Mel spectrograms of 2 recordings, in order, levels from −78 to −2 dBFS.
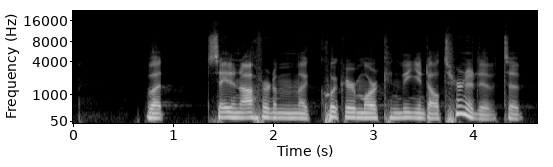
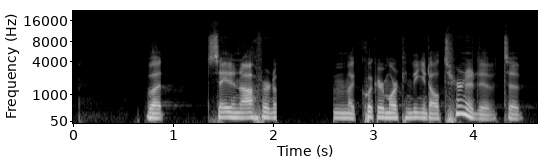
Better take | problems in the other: first | audio freezing; at 2 s for 0.5 s

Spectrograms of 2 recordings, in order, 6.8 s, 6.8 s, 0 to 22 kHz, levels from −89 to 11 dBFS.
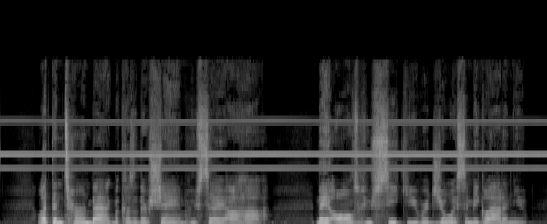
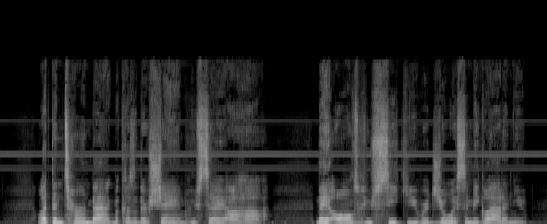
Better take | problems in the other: second | high-pitched whine; loud; throughout; 7 kHz, 7 dB below the speech; faint in the second

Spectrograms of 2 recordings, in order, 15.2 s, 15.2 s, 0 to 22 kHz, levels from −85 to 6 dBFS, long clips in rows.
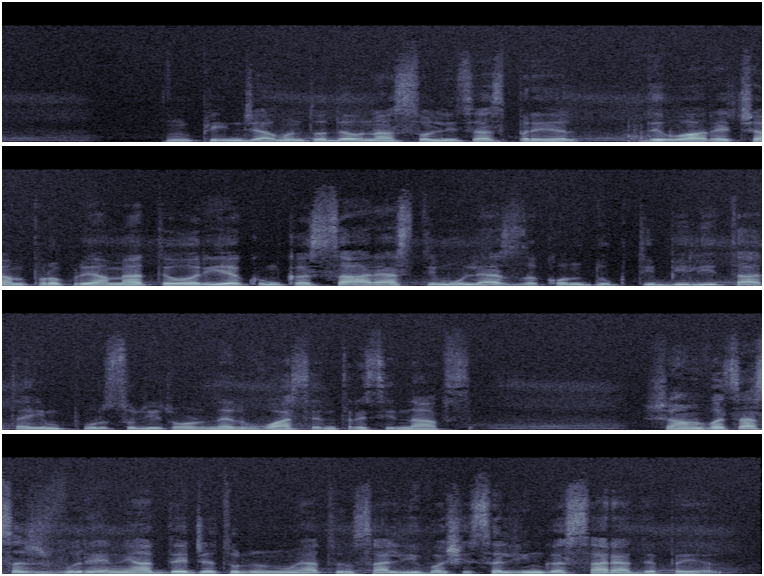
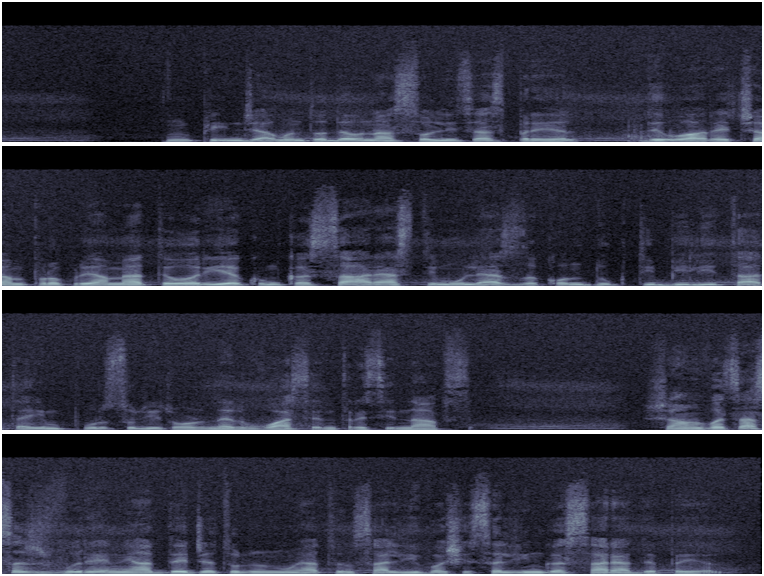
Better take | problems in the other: neither | hiss; noticeable; throughout; 20 dB below the speech; the same in both

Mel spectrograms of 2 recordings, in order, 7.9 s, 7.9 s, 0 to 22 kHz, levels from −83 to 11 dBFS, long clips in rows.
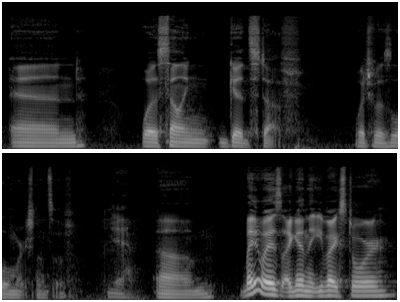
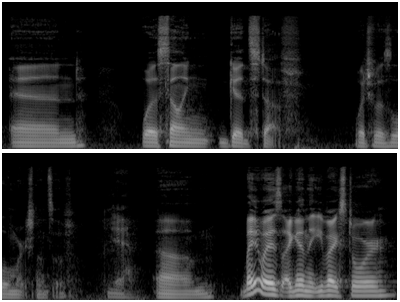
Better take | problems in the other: neither | none

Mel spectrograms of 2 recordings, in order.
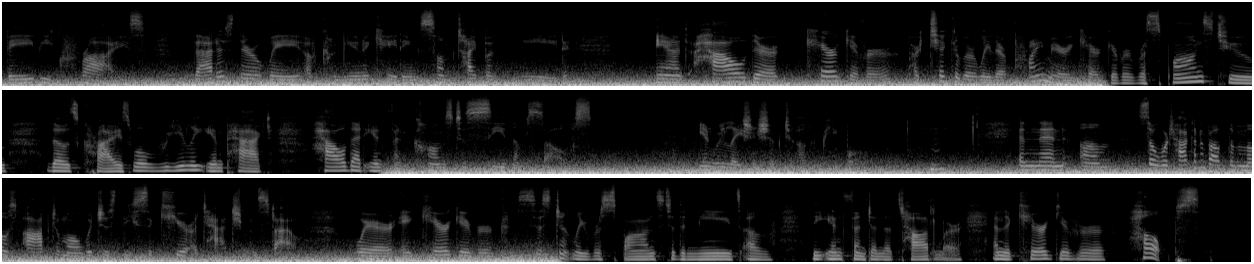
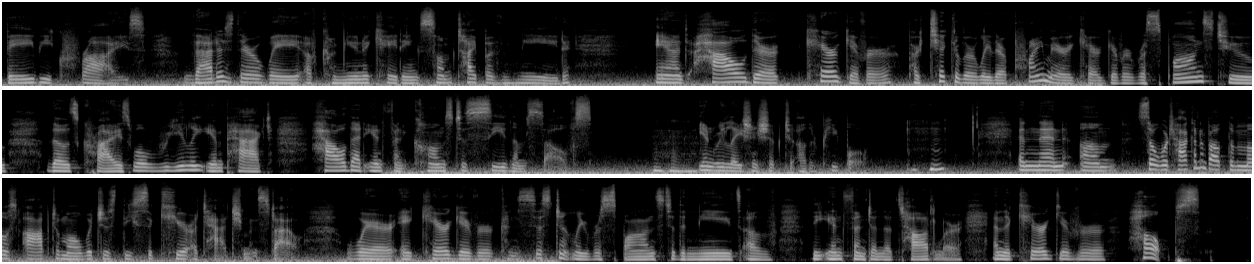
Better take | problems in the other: second | low rumble; loud; until 11 s and from 16 to 31 s; 2 dB below the speech; faint in the second

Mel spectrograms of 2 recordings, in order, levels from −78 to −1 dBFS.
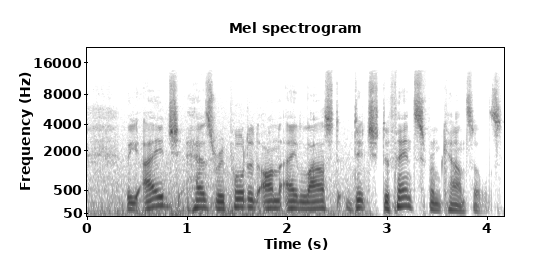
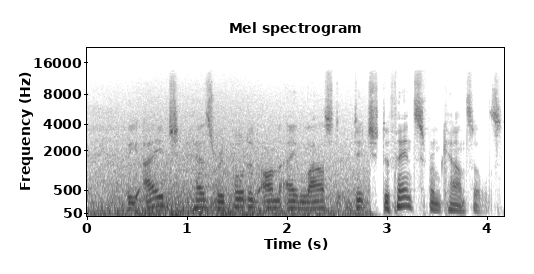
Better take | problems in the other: first | wind noise on the microphone; heavy; until 3 s; 7 dB below the speech; occasional gusts in the first

